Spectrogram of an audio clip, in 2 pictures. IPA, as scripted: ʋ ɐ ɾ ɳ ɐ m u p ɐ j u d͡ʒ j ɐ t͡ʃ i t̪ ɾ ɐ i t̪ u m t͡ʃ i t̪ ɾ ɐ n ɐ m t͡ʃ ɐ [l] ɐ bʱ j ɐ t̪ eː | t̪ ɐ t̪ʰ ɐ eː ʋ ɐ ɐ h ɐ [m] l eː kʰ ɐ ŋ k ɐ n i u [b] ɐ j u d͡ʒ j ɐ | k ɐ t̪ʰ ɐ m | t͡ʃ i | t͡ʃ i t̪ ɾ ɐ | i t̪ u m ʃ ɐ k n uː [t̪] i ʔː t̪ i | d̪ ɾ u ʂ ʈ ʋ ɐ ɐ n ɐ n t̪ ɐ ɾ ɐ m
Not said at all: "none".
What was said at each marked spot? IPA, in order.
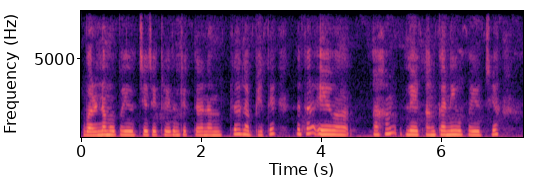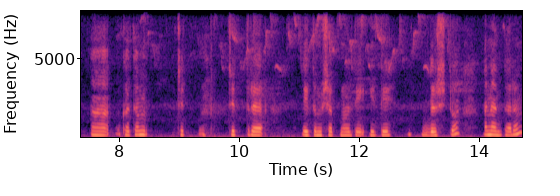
l, m, p, t̪

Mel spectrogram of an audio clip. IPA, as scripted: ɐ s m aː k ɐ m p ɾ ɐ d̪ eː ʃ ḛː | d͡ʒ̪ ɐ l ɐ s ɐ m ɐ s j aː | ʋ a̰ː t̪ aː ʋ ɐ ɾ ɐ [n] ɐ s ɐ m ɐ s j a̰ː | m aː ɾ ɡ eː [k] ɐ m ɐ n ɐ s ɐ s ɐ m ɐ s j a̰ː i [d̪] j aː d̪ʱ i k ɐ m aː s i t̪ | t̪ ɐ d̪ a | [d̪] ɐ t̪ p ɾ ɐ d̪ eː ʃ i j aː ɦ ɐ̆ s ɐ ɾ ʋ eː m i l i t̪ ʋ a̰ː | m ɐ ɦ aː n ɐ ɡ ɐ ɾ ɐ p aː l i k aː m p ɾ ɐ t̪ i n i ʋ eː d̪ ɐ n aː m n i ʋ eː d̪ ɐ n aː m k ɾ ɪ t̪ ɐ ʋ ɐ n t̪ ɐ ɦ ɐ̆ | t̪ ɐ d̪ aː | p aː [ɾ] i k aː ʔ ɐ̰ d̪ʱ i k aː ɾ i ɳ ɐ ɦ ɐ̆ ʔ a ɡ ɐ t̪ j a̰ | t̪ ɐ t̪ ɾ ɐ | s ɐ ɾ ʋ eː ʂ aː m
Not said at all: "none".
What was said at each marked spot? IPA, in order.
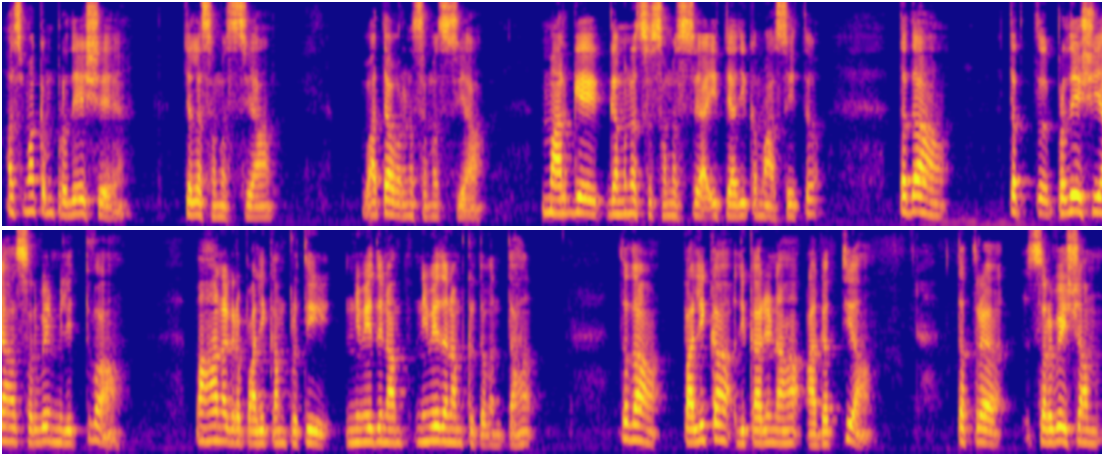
ɳ, ɡ, t̪, t̪, l

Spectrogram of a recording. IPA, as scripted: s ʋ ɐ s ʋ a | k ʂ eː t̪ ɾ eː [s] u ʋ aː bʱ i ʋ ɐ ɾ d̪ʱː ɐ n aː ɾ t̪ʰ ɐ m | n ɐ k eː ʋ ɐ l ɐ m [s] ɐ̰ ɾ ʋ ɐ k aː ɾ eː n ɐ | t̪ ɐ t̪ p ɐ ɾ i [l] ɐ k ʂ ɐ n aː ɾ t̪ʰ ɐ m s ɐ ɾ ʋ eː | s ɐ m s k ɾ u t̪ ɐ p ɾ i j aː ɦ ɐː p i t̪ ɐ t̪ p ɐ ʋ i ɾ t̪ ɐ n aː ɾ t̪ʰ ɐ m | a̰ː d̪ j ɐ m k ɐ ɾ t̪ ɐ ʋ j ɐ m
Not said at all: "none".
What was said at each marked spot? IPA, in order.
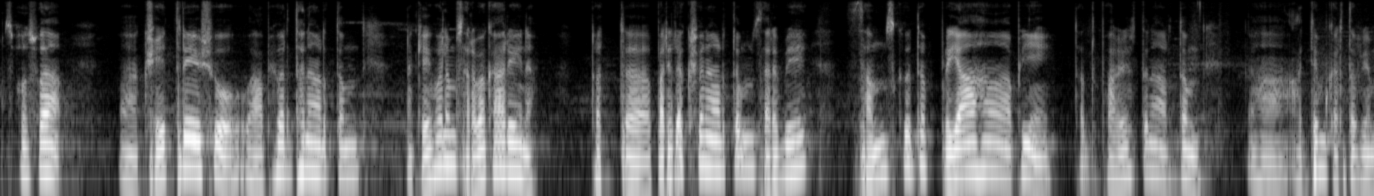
ʂ, s, ɾ

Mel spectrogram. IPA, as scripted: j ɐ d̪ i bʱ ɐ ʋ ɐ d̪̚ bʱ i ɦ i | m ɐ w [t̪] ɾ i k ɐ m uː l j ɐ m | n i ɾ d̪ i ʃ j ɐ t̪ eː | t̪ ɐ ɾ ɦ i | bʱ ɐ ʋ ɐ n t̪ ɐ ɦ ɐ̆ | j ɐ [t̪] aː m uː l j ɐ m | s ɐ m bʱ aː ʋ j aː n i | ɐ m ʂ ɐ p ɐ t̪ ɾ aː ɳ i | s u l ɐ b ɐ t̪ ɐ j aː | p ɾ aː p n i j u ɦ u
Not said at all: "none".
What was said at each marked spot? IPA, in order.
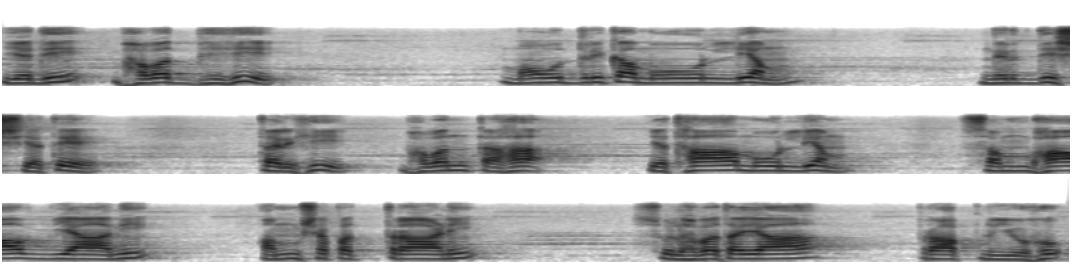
d̪, t̪ʰ

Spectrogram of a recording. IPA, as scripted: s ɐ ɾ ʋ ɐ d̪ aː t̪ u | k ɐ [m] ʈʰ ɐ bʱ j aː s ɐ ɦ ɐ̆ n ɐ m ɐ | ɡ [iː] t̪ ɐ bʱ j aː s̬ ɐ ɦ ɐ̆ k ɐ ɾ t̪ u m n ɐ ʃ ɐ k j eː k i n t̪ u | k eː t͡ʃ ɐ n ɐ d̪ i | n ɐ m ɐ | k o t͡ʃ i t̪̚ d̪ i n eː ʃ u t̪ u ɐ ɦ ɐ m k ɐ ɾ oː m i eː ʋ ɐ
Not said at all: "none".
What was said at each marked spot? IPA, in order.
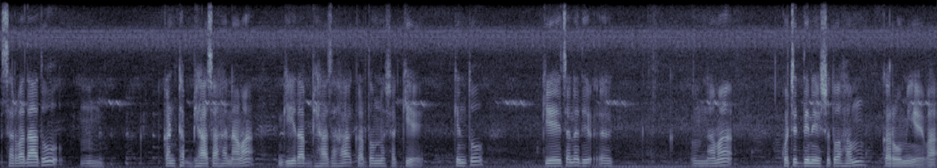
ɳ, iː

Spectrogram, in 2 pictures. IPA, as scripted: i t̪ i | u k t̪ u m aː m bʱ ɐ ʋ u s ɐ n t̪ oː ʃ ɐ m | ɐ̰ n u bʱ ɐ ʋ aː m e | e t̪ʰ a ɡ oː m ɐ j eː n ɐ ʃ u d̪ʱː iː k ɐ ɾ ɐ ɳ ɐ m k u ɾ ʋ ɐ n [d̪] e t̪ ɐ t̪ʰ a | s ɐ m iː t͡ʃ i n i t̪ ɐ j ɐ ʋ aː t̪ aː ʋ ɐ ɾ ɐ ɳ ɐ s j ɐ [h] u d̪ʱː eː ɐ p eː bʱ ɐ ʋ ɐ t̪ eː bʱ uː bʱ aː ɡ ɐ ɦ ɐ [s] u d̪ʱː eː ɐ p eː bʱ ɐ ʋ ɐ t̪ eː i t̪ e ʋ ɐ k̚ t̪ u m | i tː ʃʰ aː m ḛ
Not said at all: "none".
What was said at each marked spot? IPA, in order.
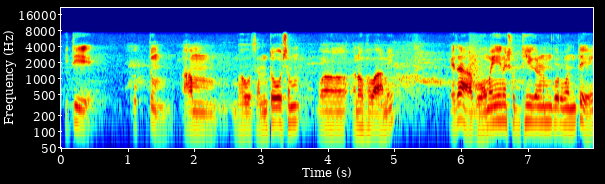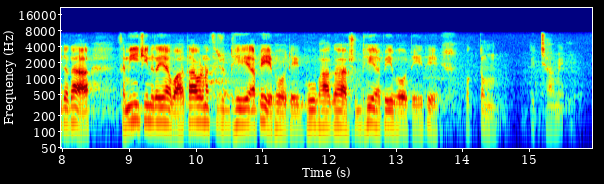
t̪, ʃ, ʃ

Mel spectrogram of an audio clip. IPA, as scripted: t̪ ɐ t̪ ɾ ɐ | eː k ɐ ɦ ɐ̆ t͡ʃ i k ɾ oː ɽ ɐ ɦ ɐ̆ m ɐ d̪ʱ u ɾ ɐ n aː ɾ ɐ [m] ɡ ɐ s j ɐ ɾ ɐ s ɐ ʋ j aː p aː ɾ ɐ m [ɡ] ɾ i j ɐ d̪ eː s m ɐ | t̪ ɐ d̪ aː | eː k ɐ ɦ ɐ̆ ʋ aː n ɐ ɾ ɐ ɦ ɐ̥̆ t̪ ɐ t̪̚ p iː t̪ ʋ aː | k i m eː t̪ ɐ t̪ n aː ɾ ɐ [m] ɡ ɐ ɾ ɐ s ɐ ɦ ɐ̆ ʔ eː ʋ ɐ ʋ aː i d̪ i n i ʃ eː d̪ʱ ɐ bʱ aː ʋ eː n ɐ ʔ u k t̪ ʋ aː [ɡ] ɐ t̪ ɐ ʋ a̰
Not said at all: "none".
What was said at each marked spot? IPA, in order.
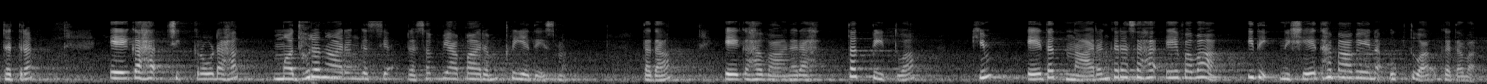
ŋ, k, ŋ, ɡ

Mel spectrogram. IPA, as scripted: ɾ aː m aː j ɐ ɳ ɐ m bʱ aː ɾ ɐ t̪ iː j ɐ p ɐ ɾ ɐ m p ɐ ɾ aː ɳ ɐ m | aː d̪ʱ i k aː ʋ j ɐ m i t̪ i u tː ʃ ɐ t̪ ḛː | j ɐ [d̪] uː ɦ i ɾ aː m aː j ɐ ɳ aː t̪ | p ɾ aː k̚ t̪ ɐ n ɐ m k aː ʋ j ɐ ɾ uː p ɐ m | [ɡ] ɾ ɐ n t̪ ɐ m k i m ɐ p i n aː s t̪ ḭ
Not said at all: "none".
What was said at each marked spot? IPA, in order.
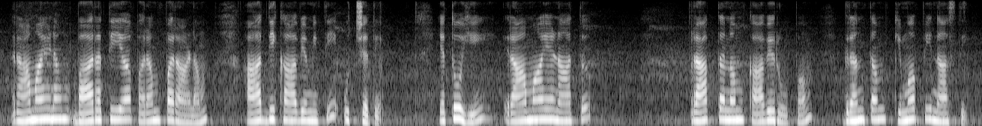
t̪, ɡ

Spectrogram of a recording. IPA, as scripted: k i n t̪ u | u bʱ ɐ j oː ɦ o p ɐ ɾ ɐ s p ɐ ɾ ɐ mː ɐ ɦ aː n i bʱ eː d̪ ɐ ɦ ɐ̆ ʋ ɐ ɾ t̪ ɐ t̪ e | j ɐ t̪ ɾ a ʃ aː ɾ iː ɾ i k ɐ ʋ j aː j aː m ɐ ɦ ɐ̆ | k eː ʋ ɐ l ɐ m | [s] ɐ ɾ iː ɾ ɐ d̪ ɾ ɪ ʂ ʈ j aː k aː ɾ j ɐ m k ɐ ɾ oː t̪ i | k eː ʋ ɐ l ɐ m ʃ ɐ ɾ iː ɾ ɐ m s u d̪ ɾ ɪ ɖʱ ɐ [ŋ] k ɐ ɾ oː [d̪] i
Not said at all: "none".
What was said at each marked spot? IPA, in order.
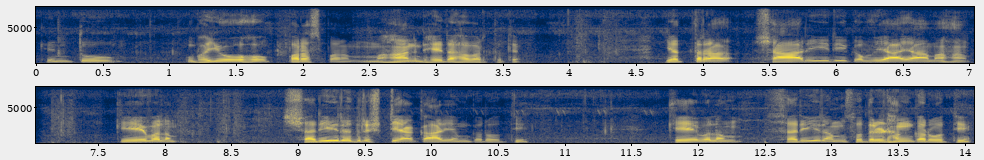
ʃ, ŋ, t̪

